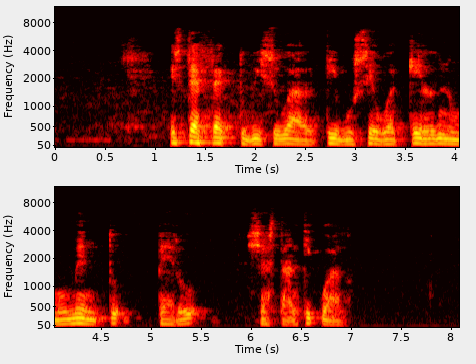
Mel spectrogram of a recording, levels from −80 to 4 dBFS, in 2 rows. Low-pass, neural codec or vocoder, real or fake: 7.2 kHz; none; real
